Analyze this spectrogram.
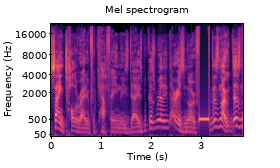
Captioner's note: beep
